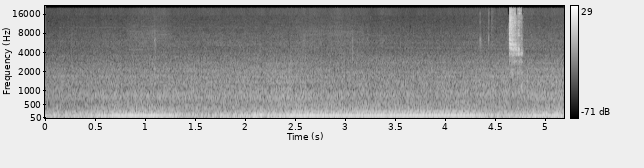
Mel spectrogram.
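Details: Chevrolet Corvette C6 V8 driving on new AMT Vulcan motor mounts, downshifted to higher rpm rather than 40 mph in 6th: steady deep engine drone with faint low throb, no clunks or banging; mounts holding.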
